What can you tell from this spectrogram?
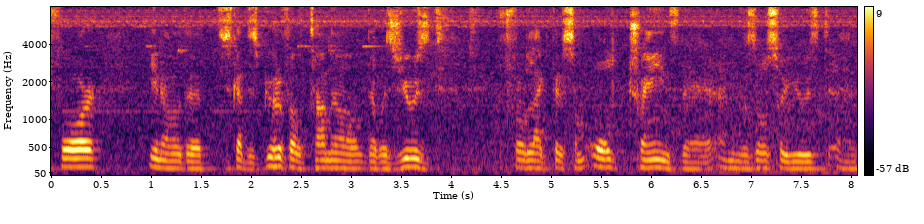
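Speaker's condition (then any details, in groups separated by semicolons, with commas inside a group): No condition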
